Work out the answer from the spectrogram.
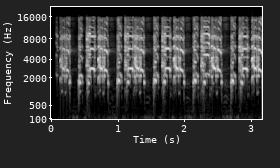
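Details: Francolin, known locally as teetar, calling in a forest: loud harsh grating notes in rapid bursts, repeated roughly every quarter second with short gaps, bright and squawking throughout.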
